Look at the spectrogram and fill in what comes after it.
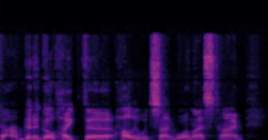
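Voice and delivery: ordinary talk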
